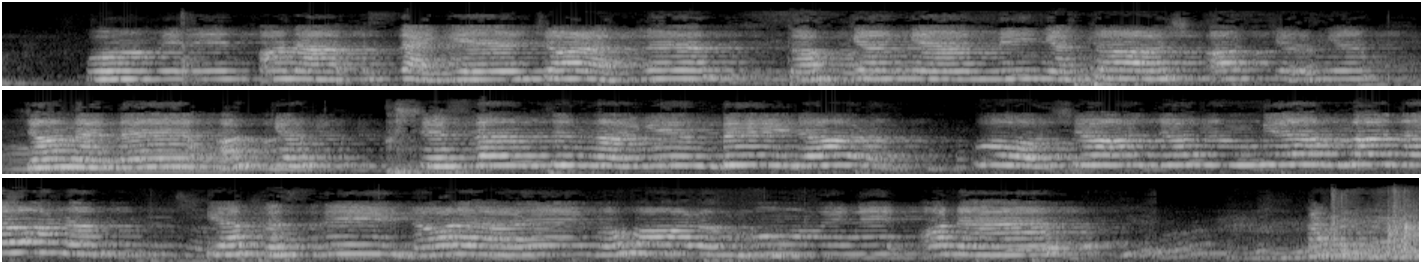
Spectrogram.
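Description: A young boy singing solo into a handheld microphone, unaccompanied, with short breaks between phrases about seven and twelve seconds in.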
